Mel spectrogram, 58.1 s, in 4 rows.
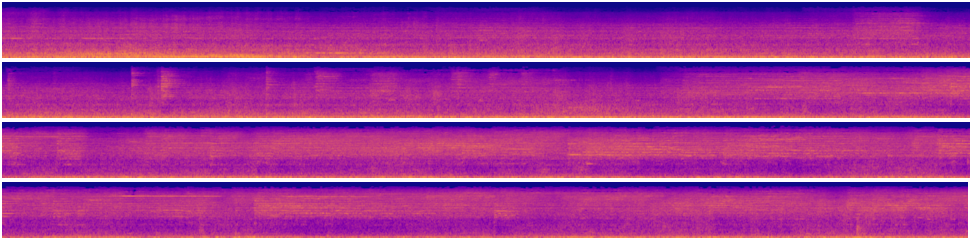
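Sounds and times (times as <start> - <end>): train wheels rumbling on track: 0.0 - 58.0
high-pitched wheel squeal: 43.1 - 46.8.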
